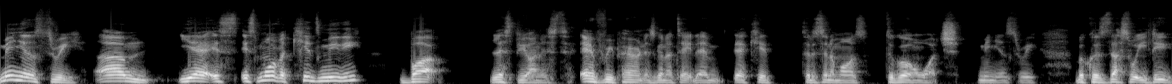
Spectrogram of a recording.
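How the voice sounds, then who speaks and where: A man with a Birmingham accent, fairly low pitch and a dark, mellow tone, at a fairly quick pace against a quiet background. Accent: Brummie. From Birmingham, England. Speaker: movie commentator YouTuber. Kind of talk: casual vlog monologue. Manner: casual, hesitant with fillers and repetitions.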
